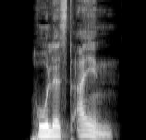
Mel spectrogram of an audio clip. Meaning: second-person singular subjunctive I of einholen
- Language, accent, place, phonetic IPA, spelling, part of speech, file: German, Germany, Berlin, [ˌhoːləst ˈaɪ̯n], holest ein, verb, De-holest ein.ogg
